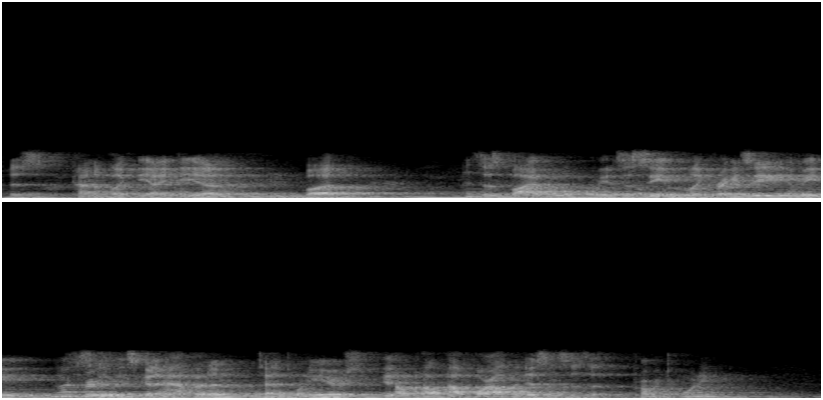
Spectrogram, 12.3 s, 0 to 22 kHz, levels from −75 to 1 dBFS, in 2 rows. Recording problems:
high frequencies cut off; severe; nothing above 5 kHz
room echo; noticeable; dies away in 1.6 s
off-mic speech; somewhat distant
background music; loud; throughout; 8 dB below the speech
murmuring crowd; faint; throughout; 30 dB below the speech

